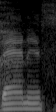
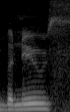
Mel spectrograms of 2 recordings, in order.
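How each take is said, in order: First: The name is said in an Australian manner. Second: The name is said in a European manner. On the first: This is how people in Australia say the name. "the Australians call me Banis" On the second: This is how people in Europe say the name. "the Europeans call me Banus"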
